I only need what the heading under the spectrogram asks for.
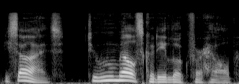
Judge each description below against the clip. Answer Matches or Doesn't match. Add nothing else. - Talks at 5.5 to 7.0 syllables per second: Matches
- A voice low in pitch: Matches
